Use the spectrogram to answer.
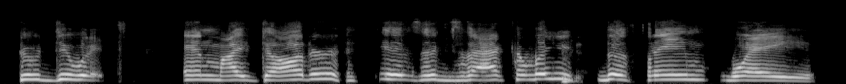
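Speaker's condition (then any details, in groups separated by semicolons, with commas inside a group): Hydrocephalus with shunt failure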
